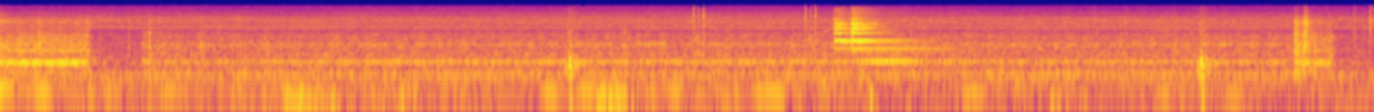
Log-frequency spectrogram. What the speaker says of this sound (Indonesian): printer sudah melakukan pencetakan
